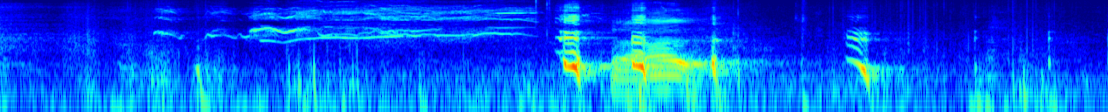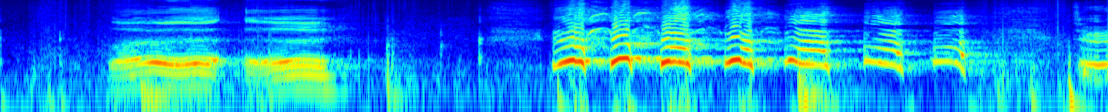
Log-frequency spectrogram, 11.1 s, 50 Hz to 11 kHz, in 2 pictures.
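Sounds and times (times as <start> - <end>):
wheezing squeal of laughter: 0.6 - 3.6
loud burst of laughing: 0.7 - 6.1, 7.9 - 10.6.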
